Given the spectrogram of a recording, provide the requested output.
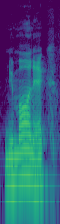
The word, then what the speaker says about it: mnemonic: So to help remember names of people in the reading section and their achievements or suggestions, activities, you must use mnemonic. Never spell that word right with that silent.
